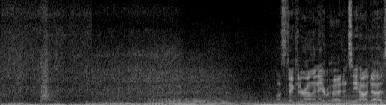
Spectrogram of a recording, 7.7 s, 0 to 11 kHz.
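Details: Toyota AE86, driving after rebuilding the rear-end bearings (owner had suspected worn bearings): a steady whine rising and falling with road speed over the engine and tyre drone, no better than before; rear differential whine, cause not confirmed.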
